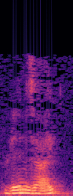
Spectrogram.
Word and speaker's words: Rinzai: Linji is Chinese, or my poor attempt to pronounce the Chinese. And Linji in Japanese is pronounced Rinzai.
